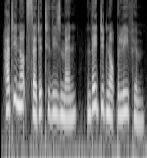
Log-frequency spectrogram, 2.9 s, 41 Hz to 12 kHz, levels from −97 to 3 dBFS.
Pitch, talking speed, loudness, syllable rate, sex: 210 Hz, 285 wpm, -19 LUFS, 6.7 syllables/s, female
